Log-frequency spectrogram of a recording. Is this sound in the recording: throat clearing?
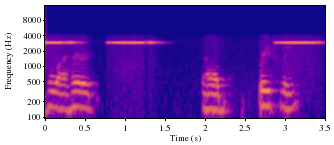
no

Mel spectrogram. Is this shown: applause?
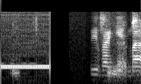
no

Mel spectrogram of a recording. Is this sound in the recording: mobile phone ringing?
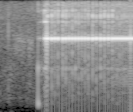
yes

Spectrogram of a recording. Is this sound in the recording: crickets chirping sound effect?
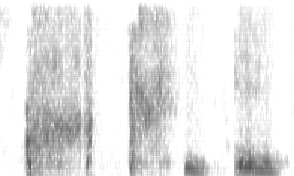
no

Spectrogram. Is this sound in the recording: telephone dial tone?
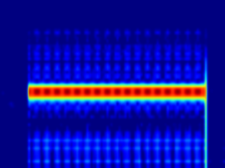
yes

